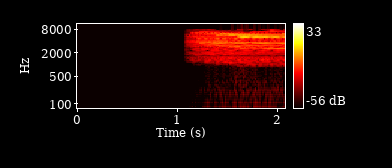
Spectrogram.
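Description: Silence for about a second, then a bright, shimmering chime-like tone swells in and rings on: the start of a logo jingle.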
